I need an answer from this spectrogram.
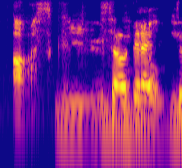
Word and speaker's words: Ask: It's spelled like ask, but it's pronounced Osk.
